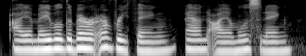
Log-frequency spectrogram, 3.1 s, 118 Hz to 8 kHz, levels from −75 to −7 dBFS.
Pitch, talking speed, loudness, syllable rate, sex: 190 Hz, 195 wpm, -16 LUFS, 5.9 syllables/s, female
